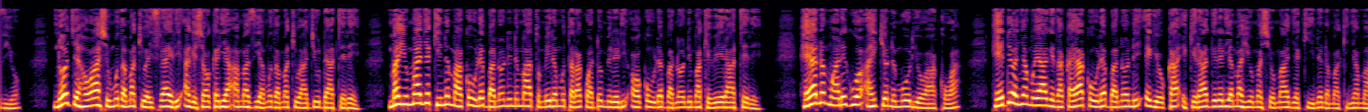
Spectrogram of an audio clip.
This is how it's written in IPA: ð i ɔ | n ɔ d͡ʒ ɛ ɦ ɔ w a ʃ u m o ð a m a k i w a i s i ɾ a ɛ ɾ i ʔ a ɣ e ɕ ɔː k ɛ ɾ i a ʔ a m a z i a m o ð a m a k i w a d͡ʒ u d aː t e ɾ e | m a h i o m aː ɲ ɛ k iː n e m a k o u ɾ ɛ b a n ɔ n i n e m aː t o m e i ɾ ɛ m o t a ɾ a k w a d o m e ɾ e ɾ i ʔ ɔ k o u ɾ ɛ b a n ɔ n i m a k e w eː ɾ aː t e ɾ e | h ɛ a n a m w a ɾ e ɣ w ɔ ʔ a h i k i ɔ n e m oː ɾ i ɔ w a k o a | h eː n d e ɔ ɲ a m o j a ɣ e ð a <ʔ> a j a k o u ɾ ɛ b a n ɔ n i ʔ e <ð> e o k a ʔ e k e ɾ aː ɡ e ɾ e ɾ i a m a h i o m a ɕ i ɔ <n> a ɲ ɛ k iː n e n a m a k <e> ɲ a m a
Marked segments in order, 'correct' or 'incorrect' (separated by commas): incorrect, incorrect, incorrect, incorrect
